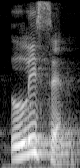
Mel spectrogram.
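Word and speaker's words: listen: और ऐसे ही अगर लेटर टी से पहले एस हो और उसके बाद ई एन आए तो भी लेटर टी साइलेंट होता है. जैसे लिसन, लिसन.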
